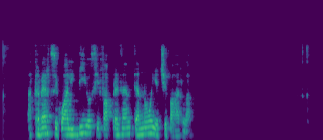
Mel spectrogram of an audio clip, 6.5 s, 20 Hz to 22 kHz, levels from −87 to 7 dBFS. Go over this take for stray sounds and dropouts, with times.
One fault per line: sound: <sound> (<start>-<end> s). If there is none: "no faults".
no faults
